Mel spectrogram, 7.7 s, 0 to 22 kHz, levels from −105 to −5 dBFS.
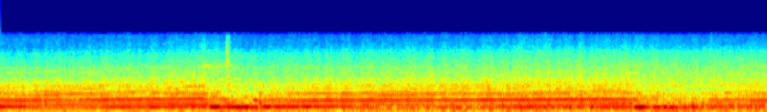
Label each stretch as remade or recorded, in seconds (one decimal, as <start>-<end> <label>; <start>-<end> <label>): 0.0-7.7 recorded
